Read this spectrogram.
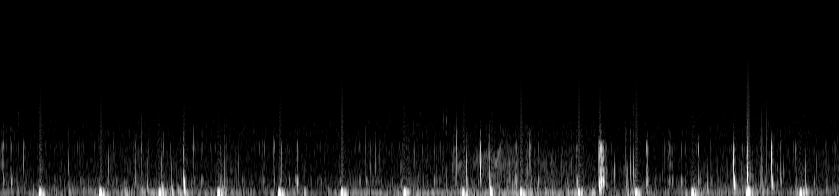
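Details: Bowel sounds recorded by a phone held on the abdomen under a book during sleep: frequent irregular gurgles and clicks with low thuds; ordinary stomach growling.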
